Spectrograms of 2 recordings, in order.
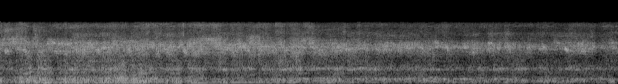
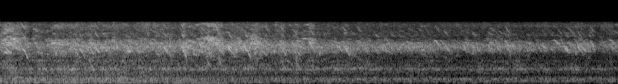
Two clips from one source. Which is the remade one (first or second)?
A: first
